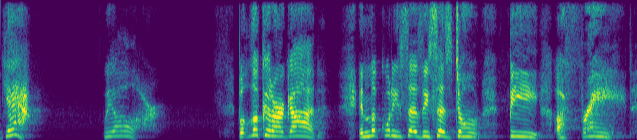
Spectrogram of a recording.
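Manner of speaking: high, impassioned preaching; rising exhortation. Real, not acted. Pastor urging the congregation not to fear, high and impassioned. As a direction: lift them up with the promise.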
